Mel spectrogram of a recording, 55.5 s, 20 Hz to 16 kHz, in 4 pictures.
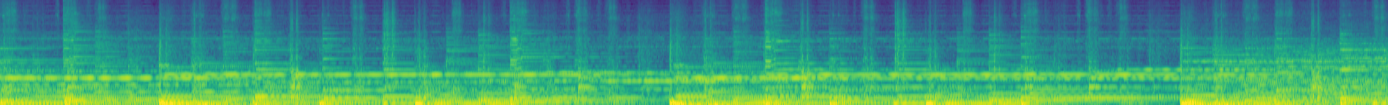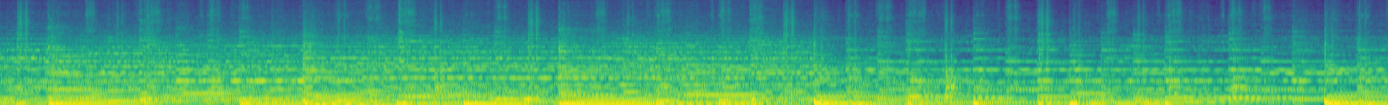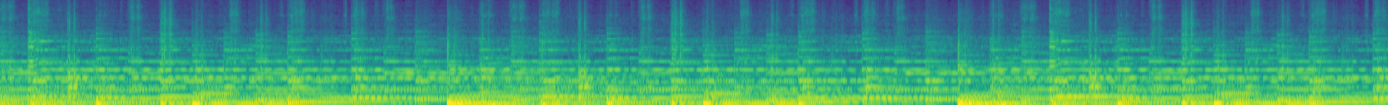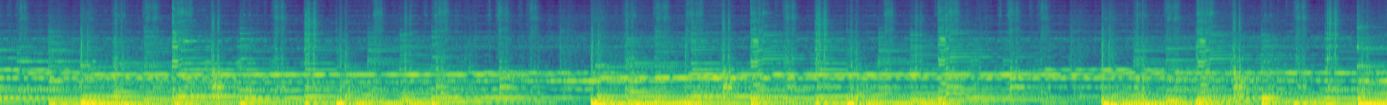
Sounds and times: Music: 0.0 - 55.5.

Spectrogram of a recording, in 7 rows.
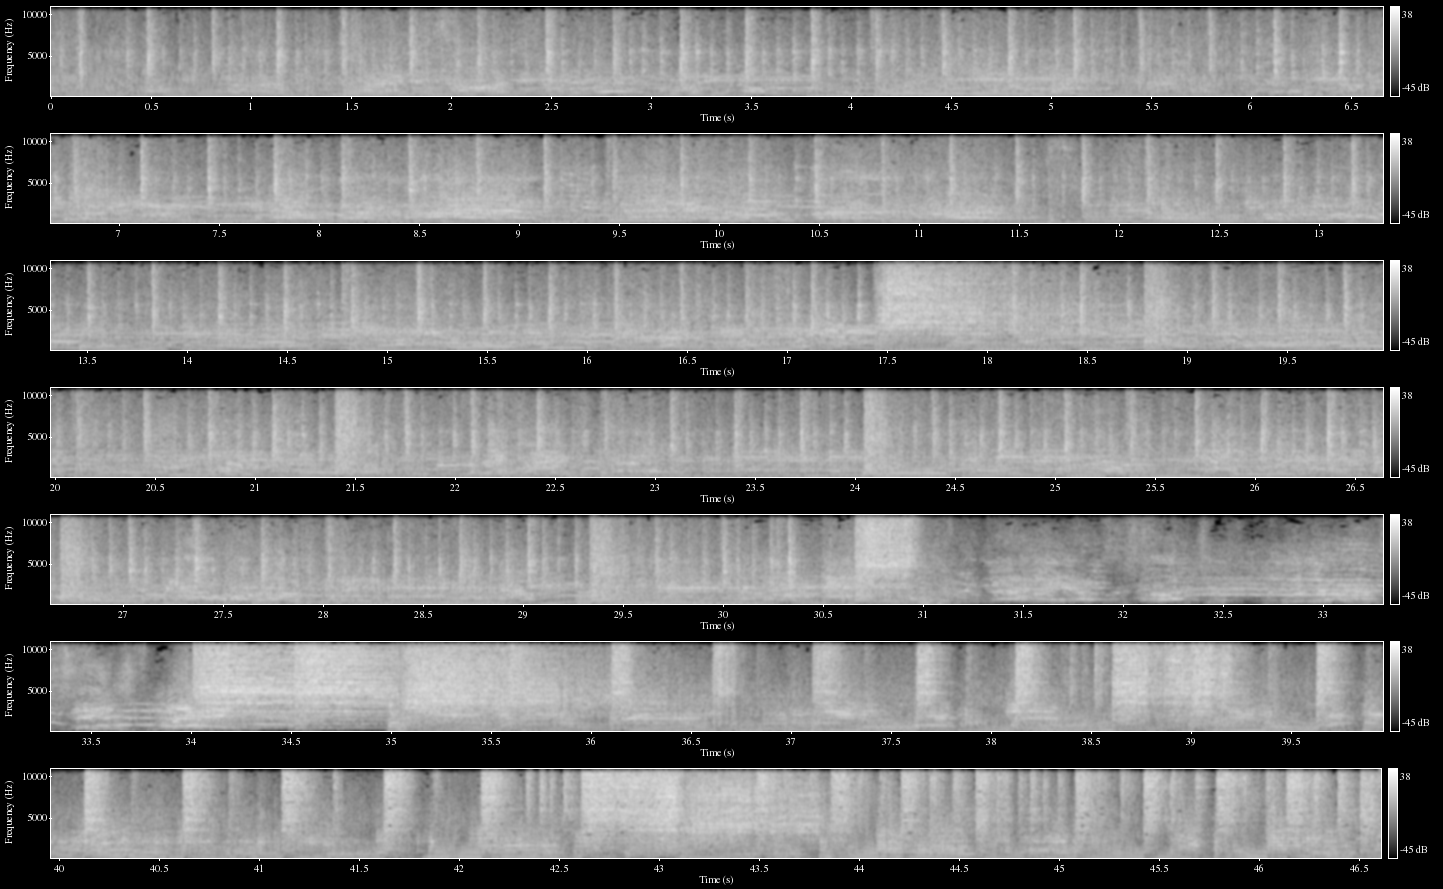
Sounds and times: Music: 0.0 - 31.4, 34.0 - 46.6.

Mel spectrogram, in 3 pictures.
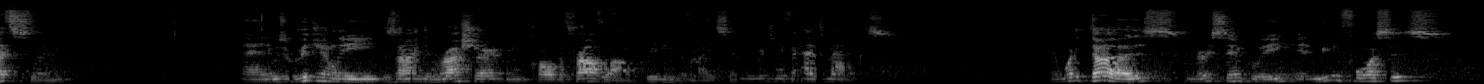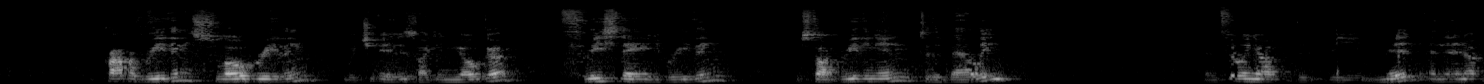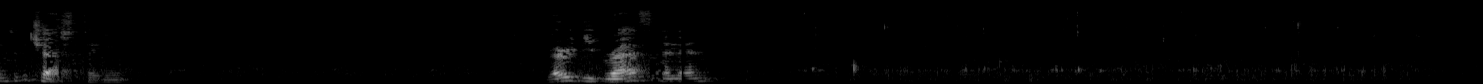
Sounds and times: Speech: 0.0 - 0.7, 2.4 - 9.0, 10.5 - 14.6, 15.9 - 22.2, 22.8 - 25.0, 26.9 - 31.0, 35.2 - 36.8.

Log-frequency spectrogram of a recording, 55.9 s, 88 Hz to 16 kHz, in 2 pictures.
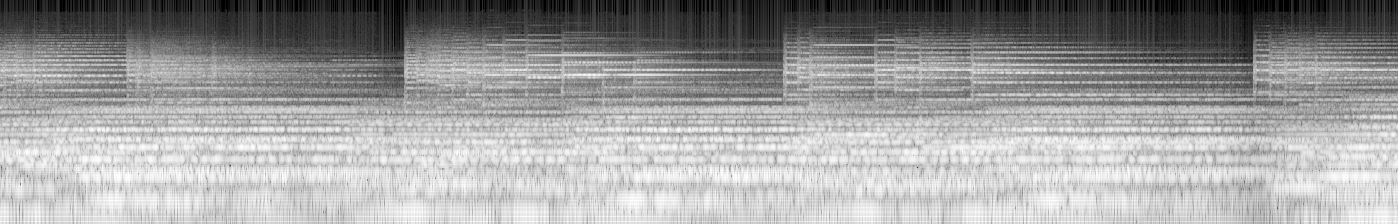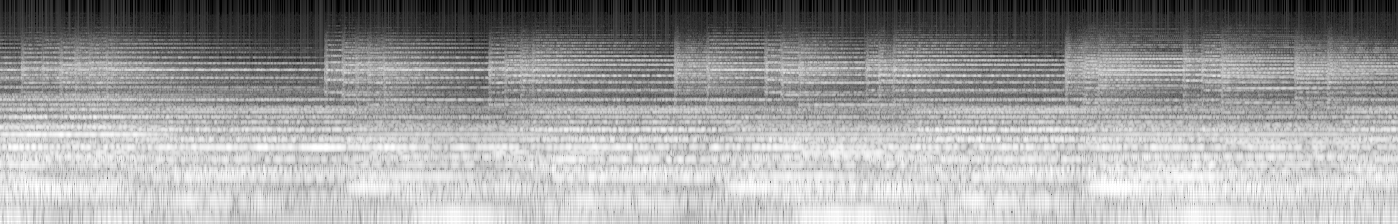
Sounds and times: Ambient music: 0.0 - 55.9.

